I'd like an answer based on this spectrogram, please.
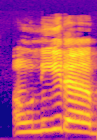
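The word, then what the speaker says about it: Oneida: at oh oh neither o n e i d o onita yeah i believe this is oda that's how you say it onita but then somehow you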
